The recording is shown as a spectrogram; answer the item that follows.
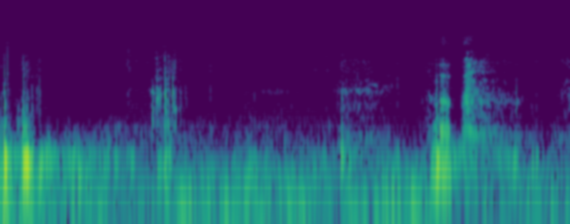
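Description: A few brief rustles and patters of dry, sandy soil crumbled by hand from a soil auger into a plastic bucket, over a low rumble of wind on the microphone, with a short spoken 'Ah' near the end.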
